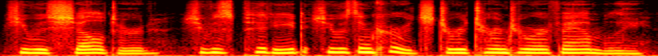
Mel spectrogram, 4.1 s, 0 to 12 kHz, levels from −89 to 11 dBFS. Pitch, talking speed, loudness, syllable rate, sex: 200 Hz, 205 wpm, -15 LUFS, 5.9 syllables/s, female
